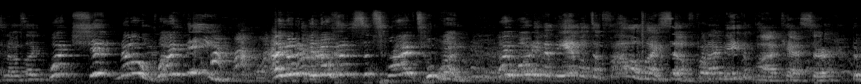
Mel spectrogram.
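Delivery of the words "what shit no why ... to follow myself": high, loud, incredulous balking; panicked protest. Retold or imitated. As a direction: protest loudly in a high-pitched voice, appalled. Balking at being told to podcast.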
